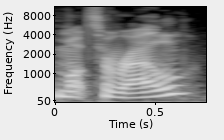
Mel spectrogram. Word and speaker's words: mozzarella: Like someone tried to tell me that mozzarella was pronounced mozzarella. And I'm sitting there like, no, Italian is phonetically spelled. It's phonetic. You pronounce everything. It's mozzarella. Mozzarella.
